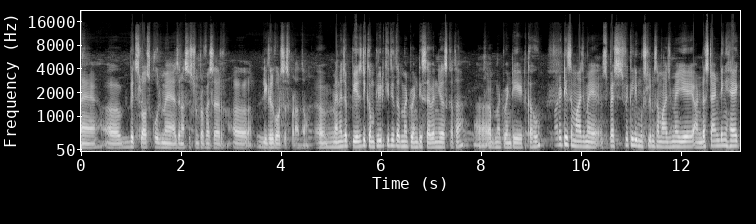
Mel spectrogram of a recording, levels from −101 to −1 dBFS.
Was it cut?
yes; 2 cuts; at 4.8 s, 9.6 s

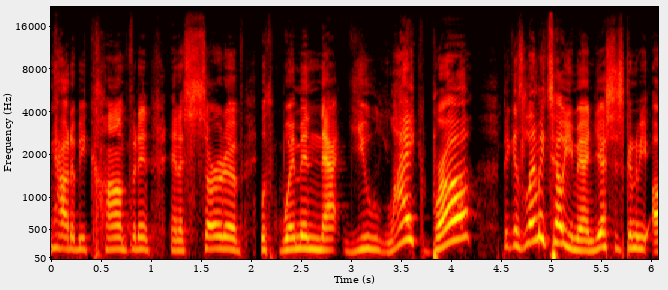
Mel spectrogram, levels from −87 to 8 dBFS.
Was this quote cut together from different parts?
no; 0 cuts

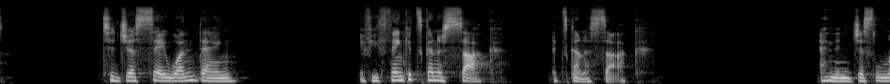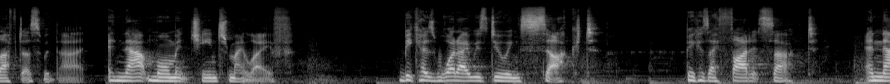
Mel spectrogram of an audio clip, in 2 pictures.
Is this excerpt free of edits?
yes; 0 cuts

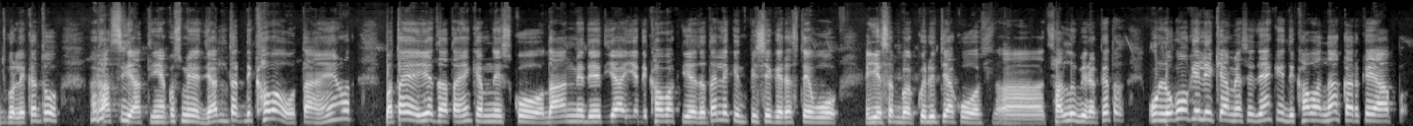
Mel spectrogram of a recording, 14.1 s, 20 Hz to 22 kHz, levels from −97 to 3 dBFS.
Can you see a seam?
no; 0 cuts

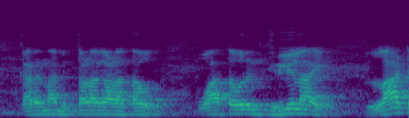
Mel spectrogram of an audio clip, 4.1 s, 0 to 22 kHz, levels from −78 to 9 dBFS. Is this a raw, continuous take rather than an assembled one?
no; 1 cut; at 1.8 s

